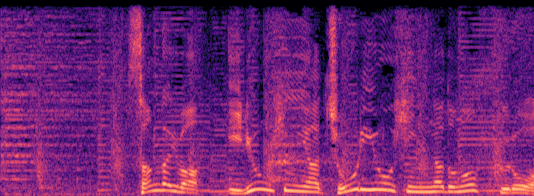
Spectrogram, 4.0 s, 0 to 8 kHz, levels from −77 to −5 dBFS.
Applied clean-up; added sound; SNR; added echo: none; none; none; none.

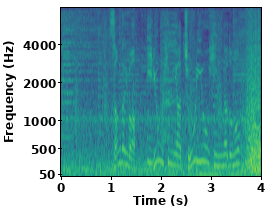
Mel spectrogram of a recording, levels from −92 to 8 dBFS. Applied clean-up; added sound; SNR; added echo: none; Fire; -1 dB; none.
